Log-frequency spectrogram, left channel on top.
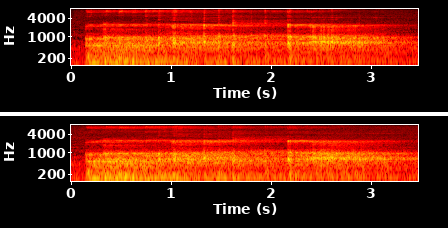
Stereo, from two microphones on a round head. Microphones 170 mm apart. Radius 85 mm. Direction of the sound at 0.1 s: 35° left (ahead or behind).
